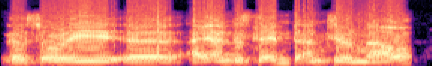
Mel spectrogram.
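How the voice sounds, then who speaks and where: A man who is not a native English speaker, talking haltingly with many fillers in a live chat. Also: a little high, rough recording. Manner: hesitant, halting, full of fillers.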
